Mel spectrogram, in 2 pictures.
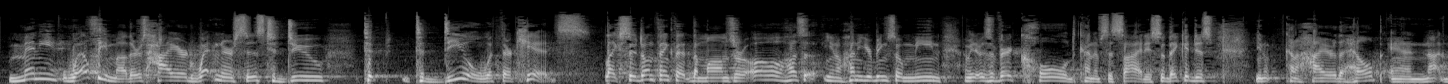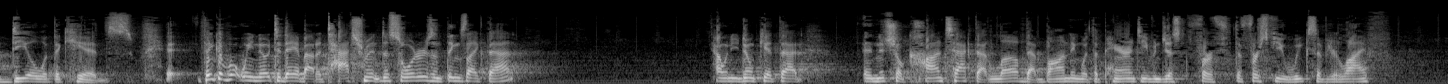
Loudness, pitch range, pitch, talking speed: -19 LUFS, 135-175 Hz, 150 Hz, 200 wpm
